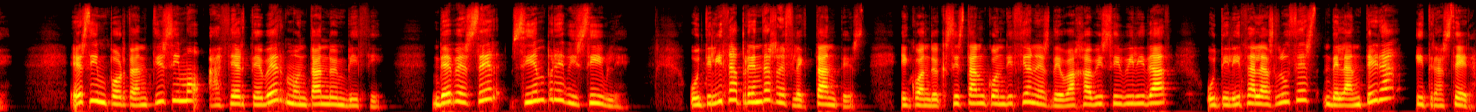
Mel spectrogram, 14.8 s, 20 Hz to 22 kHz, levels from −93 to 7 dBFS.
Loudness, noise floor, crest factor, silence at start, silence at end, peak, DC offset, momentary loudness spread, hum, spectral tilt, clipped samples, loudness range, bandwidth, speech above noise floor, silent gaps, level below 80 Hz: -23 LUFS; -54 dBFS; 24 dB; 0 s; 0 s; 0 dBFS; under 0.1%; 9 LU; none; -3 dB/octave; under 0.1%; 2 LU; 20 kHz; 30 dB; none; -66 dBFS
